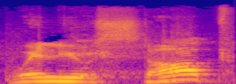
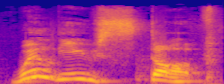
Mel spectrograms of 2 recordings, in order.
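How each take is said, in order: First: It sounds menacing and ominous. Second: It sounds mildly annoyed and exasperated.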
